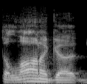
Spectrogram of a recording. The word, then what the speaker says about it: Dahlonega: I believe it's pronounced Dahlonega, Georgia.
